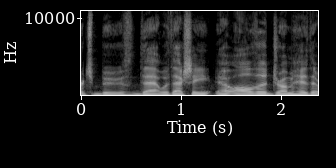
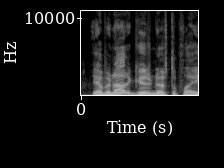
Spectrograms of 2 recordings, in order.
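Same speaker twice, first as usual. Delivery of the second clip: sarcastic tone, said faster; 3 semitones higher than usual. Quoting a man asked to sign a cheap drum head, retelling a sarcastic reply. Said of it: "He was being sarcastic".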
